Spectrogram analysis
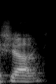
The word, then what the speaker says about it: Szwarc: Szwarc is spelled SZWARC. Shark, maybe then? So the sequel, Shark. Are you saying this guy's name is Jeannot Is Shark? actually Shark, yeah. His surname is Shark.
